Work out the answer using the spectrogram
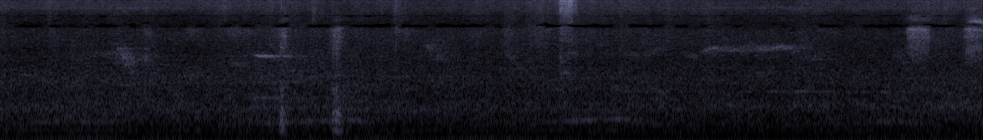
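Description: Quiet outdoor ambience with faint, brief bird chirps, and two soft knocks close together about a second and a half in.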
